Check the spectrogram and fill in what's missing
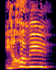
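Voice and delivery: high, loud shout of joy; a child's piercing, elated exclamation; overjoyed cry. A narrator's reading. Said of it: "cria-t-elle, folle qu'elle était de joie".

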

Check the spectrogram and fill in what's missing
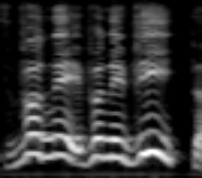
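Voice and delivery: high urgent shout. A narrator's reading. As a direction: yell for him to hurry. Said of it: "criait Aramis".

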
